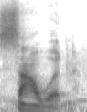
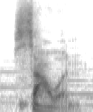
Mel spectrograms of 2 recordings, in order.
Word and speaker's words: Samhain: So the ancient Celts called it Samhain. Now this word, Samhain, is spelt Samhain. Just to confuse people even more, the spelling and the pronunciation are completely different.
